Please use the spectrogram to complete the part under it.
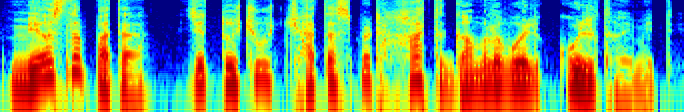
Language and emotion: Kashmiri, surprised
